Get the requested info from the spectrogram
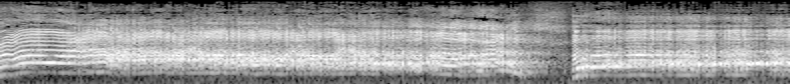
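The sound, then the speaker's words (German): A woman screams loudly and continuously at a high pitch, the cry briefly dipping and breaking off near the end before surging back just as strong. “Aber schauen Sie mal, wie das auf Sie wirkt, wenn eine Frau brüllt.”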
